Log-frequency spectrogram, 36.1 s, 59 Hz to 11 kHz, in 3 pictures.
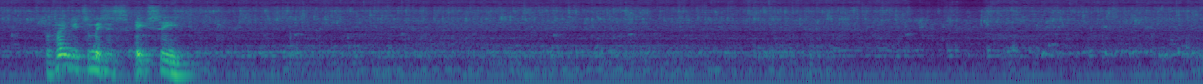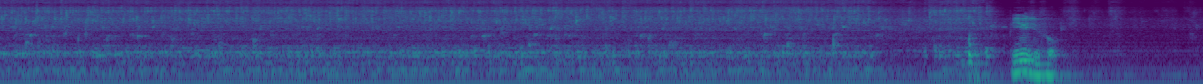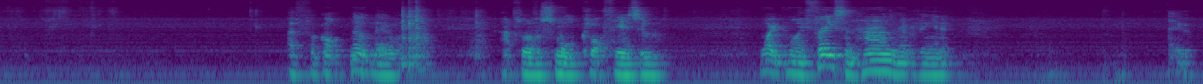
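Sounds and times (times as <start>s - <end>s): tap water running into sink: 0.0s - 22.1s.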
